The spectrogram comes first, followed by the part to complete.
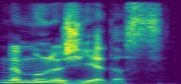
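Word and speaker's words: Nemuno Žiedas: So I believe from what I've checked in the what I checked in Google Translate, it should be pronounced like Nemuno Ziedas.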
